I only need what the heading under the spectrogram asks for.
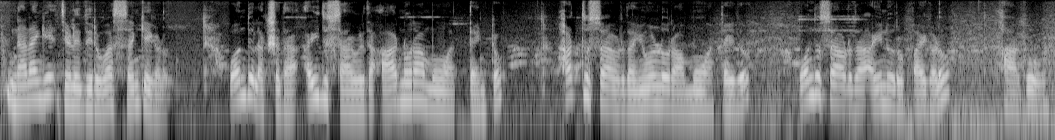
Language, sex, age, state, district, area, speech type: Kannada, male, 18-30, Karnataka, Shimoga, rural, spontaneous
